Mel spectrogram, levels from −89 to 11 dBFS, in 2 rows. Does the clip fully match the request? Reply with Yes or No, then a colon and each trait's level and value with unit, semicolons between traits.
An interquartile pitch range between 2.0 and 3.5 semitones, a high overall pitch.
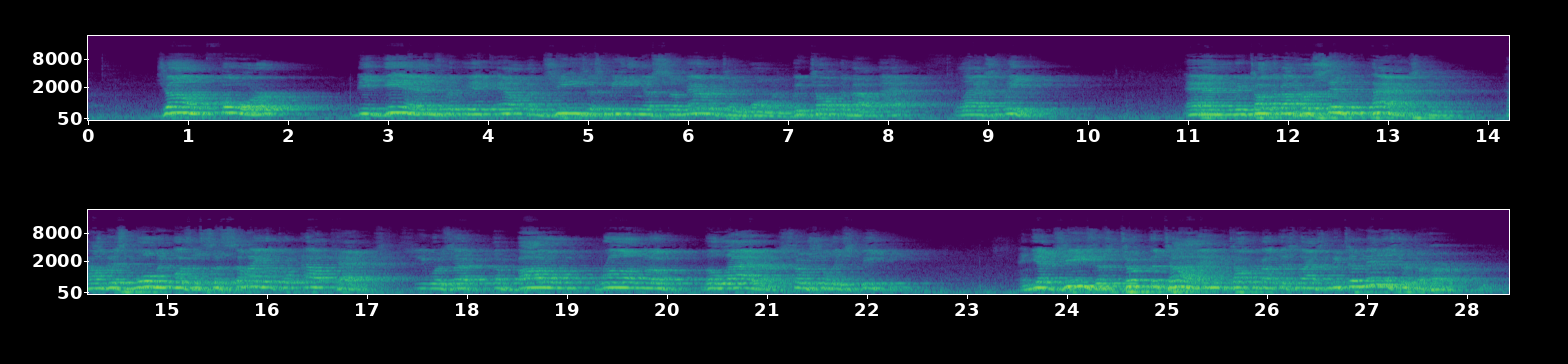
Yes: average, 3.0 semitones; high, 210 Hz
